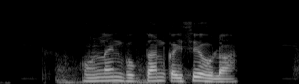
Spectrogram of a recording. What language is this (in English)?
Bhojpuri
